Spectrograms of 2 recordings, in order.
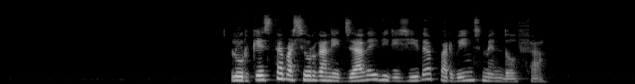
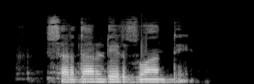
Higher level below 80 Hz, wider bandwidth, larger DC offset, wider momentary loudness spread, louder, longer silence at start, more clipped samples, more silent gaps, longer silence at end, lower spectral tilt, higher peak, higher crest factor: second, -80 dBFS vs -50 dBFS; about the same, 11 kHz vs 10.5 kHz; neither; about the same, 13 LU vs 15 LU; second, -26 LUFS vs -15 LUFS; first, 2.3 s vs 0.45 s; neither; neither; first, 0.9 s vs 0.6 s; second, -4.5 dB/octave vs -6 dB/octave; second, -4 dBFS vs 0 dBFS; first, 24 dB vs 16 dB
